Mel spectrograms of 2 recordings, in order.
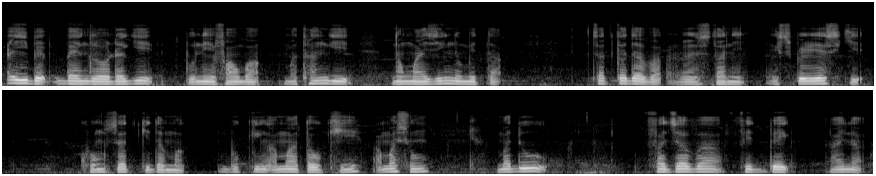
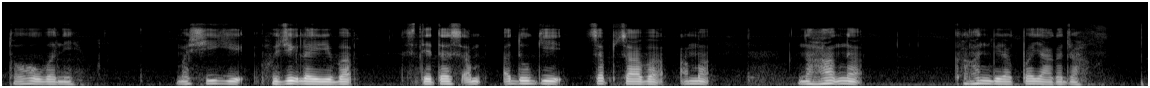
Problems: none marked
